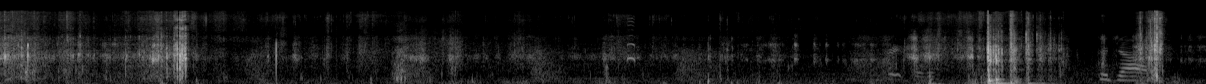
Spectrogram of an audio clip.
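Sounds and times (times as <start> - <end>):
scuffing and handling noise: 0.0 - 9.8
faint rustling: 0.0 - 12.0.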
